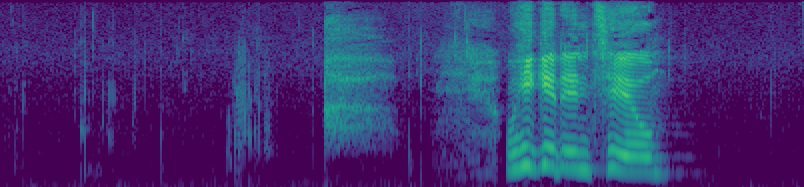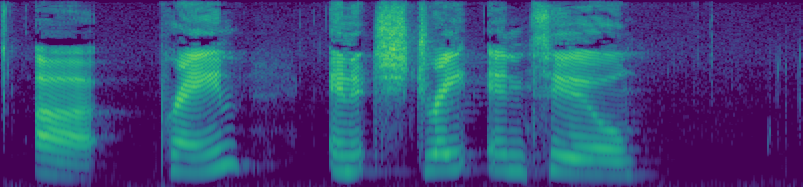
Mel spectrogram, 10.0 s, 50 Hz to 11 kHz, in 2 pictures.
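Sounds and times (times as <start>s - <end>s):
sipping a drink: 0.1s - 3.0s
speech: 3.2s - 4.3s, 5.2s - 9.1s.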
